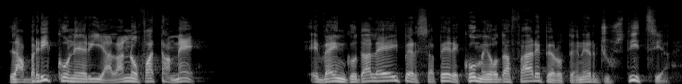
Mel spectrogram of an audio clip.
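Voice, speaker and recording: An honest young village man, as a male reader acts him out pleads earnestly and hurries his words, pitched higher than the narration. He comes from a storybook reading of a classic novel. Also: natural voice.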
